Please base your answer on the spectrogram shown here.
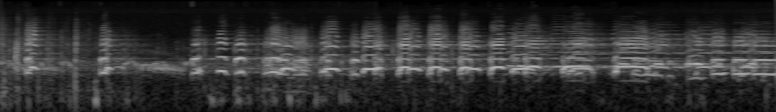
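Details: Whooper swans in spring on a lake, dancing on the ice; a dense chorus of overlapping trumpet-like honks from several birds, nearly continuous throughout.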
